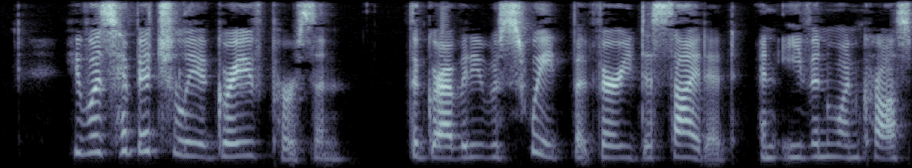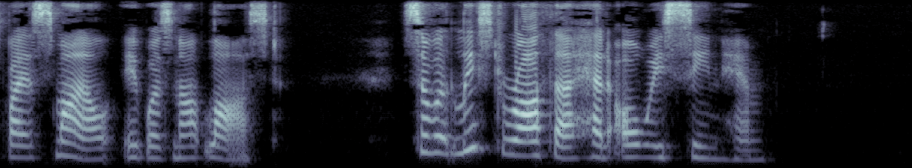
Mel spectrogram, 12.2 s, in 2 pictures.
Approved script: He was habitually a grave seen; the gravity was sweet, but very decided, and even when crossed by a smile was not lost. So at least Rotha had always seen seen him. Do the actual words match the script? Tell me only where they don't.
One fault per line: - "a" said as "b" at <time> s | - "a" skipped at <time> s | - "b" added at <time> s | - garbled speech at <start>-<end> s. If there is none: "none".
- "seen" said as "person" at 1.8 s
- "it" added at 6.9 s
- "seen" skipped at 10.9 s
